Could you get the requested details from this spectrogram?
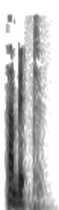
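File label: "habit", British; Flora and fauna, agriculture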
